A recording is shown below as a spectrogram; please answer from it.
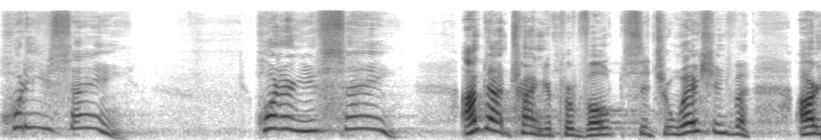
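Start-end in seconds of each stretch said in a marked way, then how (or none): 0.1-3.0 high, hushed disbelief; retold soft, high-voiced incredulity; incredulous reply. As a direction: question it softly, pitched up in bafflement. Acted baffled reply to pastors.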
